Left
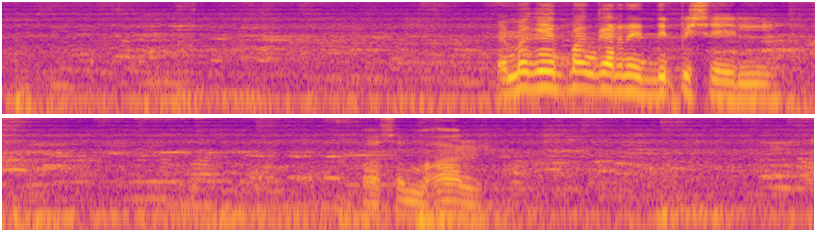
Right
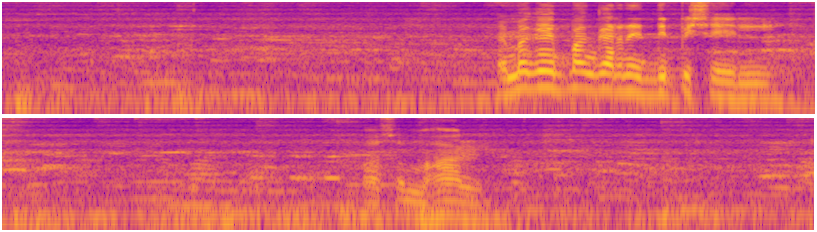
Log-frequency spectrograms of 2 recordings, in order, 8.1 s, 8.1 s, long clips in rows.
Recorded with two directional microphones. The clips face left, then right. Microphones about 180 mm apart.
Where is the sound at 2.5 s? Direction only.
25° left (ahead or behind).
